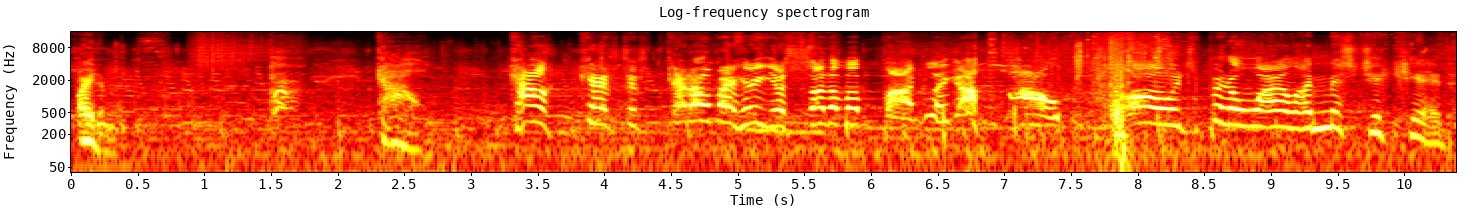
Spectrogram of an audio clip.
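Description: A man voicing a gruff, warm-hearted alien saloon owner in a video game, excitable, blustering and teasing. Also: extremely high pitch, a little slow, long pauses, exaggerated voice. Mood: delighted, teasing. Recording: music behind the voice.

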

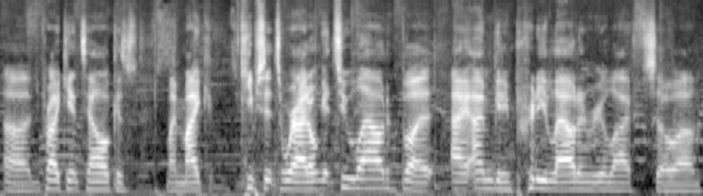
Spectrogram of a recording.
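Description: Young guy kinda hoarse, rambly reaction chat, bit higher voice, faint music behind. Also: fairly even intonation, moderate pace, a bit bright. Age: young adult. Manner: chatty, rambling, with restarts. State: slightly hoarse. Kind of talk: casual reaction commentary. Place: small bedroom. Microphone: headset.

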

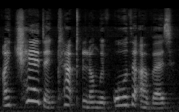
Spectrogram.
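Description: A woman's voice: mid-range voice, sing-song, normal speed, fairly bright tone. A woman voicing a shy, devoted small boy in a children's story, hesitant and eager to please. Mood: admiring, excited.

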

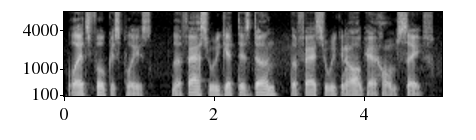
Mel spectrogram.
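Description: A worried, protective shifter, played by a man in an audio drama. His voice is very low and recorded dry. He sounds earnest and serious. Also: flat delivery, moderate pace, dry recording, close to an everyday voice. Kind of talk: audio roleplay drama acting.

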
